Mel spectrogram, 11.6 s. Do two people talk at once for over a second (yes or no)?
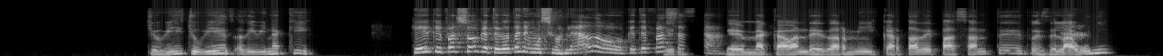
no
